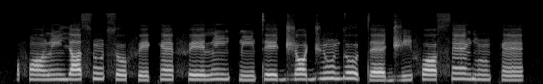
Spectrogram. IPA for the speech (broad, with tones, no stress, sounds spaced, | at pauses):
f ɔ̃˧ l ĩ˧ j a˦ s ũ˦ s o˧ f e˨ k ɛ̃˧ f e˧ l ĩ˧ k͡p ĩ˨ t e˧ d͡ʒ ɔ˧ d͡ʒ ũ˦ d o˦˨ t ɛ˨ d͡ʒ i˨˦ f ɔ˦ s ɛ̃˦ ɡ ũ˧ k ɛ̃˧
